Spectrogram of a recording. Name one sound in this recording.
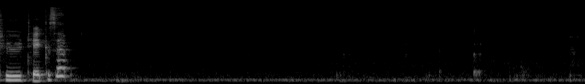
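A woman gulps a drink.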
